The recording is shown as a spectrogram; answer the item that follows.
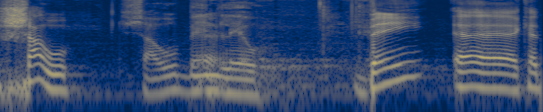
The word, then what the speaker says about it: Shaul: E que em hebraico a gente pronuncia Shaul.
